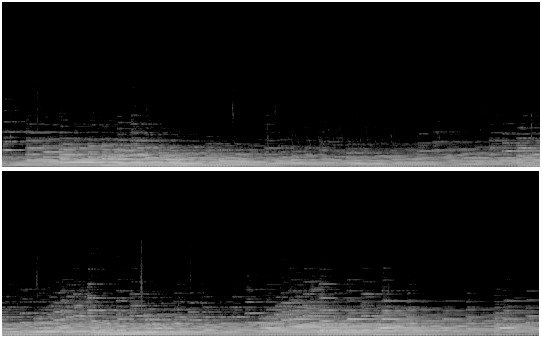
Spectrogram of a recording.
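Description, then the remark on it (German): The carillon in Munich rings out a continuous melody, The Swan from Camille Saint-Saëns's Carnival of the Animals, overlapping bell tones blending with rich resonant overtones, steady and fairly loud throughout, with no voices present. “Und hier kommt jetzt ein ganz bekanntes Stück auf, so einem äh, Glockenklavier, so einem Carillon gespielt.”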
